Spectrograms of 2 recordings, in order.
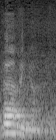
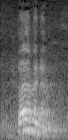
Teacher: They have a more careful version with a velar and a more casual version with an alveolar.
